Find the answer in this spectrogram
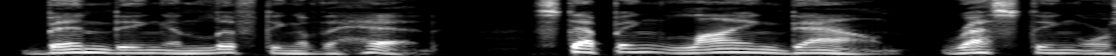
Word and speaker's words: He: He, pronounced like Her, with a yawn which is associated with the heart.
